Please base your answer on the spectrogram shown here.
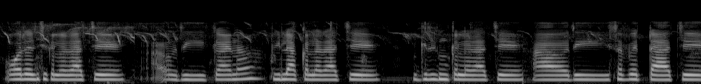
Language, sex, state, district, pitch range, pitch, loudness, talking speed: Halbi, female, Chhattisgarh, Bastar, 215-235 Hz, 225 Hz, -28 LUFS, 130 wpm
